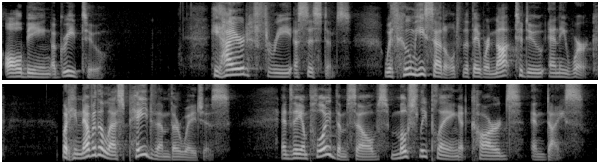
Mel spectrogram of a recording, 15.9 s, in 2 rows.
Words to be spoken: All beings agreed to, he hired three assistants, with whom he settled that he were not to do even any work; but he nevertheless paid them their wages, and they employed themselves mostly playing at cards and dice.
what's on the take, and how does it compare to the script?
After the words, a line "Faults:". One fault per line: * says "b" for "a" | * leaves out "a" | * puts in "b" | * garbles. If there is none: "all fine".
All being agreed to, he hired three assistants, with whom he settled that they were not to do any work; but he nevertheless paid them their wages, and they employed themselves mostly playing at cards and dice.
Faults:
* says "being" for "beings"
* says "they" for "he"
* leaves out "even"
